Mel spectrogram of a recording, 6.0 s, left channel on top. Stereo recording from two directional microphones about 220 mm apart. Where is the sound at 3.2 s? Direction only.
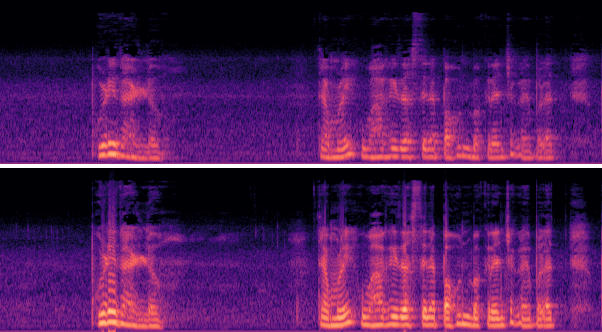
45° right (ahead or behind).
